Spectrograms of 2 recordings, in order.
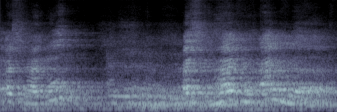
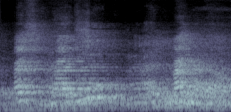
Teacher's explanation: Dia akan baca nun ni masuk dalam lam. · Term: idgham bila guna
